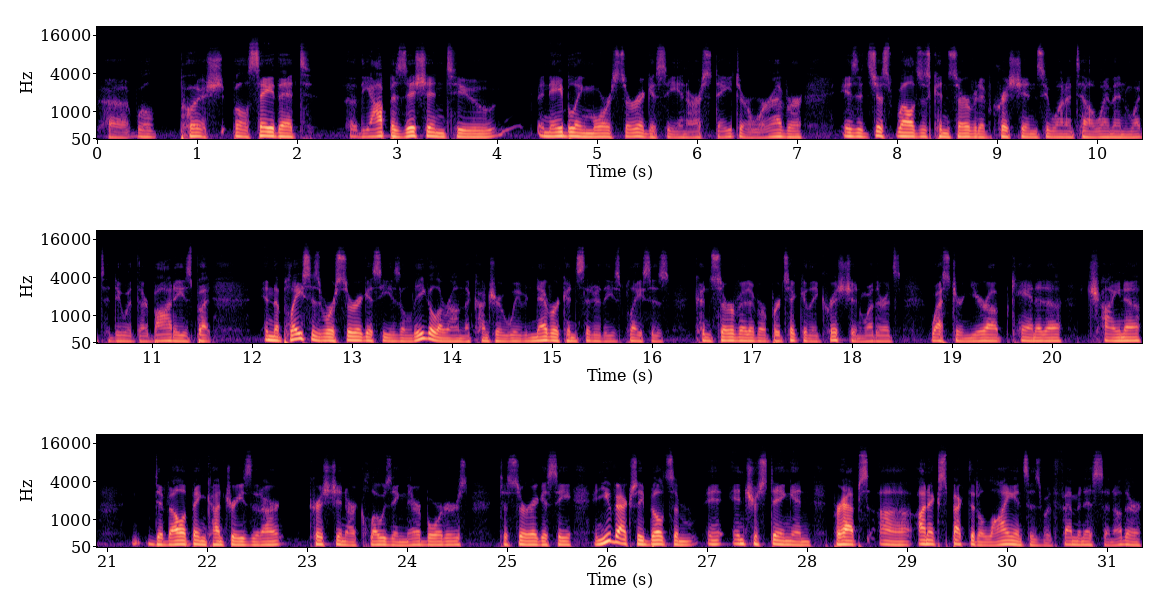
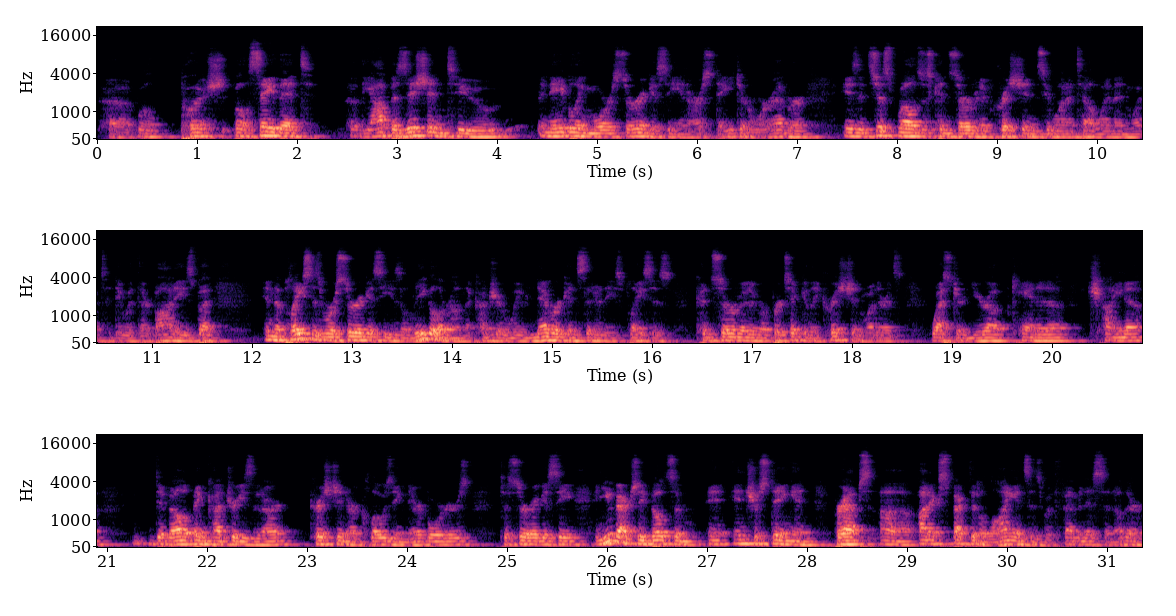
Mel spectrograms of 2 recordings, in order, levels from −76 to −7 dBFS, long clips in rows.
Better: first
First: none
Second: off-mic speech; far // room echo; very slight; dies away in 0.3 s

